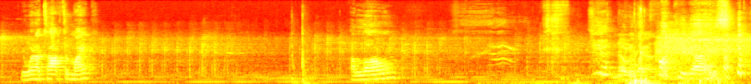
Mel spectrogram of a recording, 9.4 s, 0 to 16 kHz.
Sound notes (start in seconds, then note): 5.6 laughs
